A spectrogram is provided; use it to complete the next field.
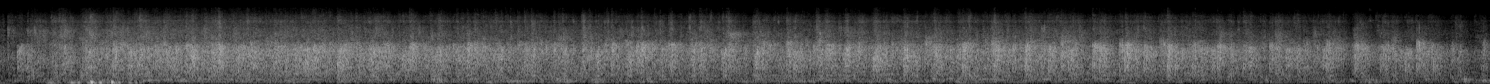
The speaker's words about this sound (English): And so I encourage you to give them both a warm Philadelphia welcome.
